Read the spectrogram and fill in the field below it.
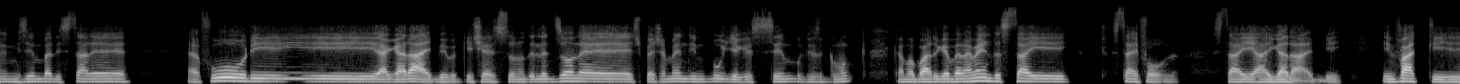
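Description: From start to finish, the speech carries plainly audible codec damage, most likely Bluetooth SBC compression. The treble flickers and drops out. A gritty, grainy noise rides on the speech. Starved upper sub-bands and coarse quantisation fit a low bitrate around 80 kbps.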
